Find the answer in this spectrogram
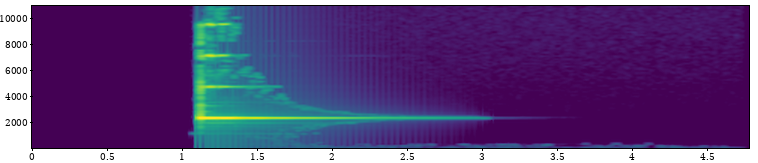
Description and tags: A vintage carillon sample played with a manual lever.
vibrating, baby, old, vintage, vibration, high, lever, sad, carillon, steel, metal, manual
